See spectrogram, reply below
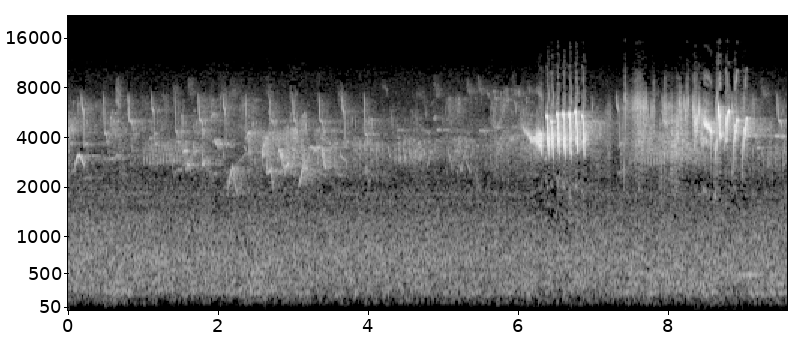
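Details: Black redstart song: quiet, high warbled notes at first, then two loud, scratchy, crackling bursts of rapid clicks close together near the end, over faint background hiss.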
